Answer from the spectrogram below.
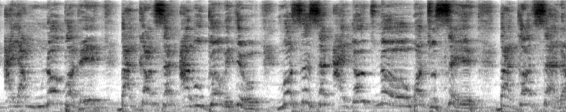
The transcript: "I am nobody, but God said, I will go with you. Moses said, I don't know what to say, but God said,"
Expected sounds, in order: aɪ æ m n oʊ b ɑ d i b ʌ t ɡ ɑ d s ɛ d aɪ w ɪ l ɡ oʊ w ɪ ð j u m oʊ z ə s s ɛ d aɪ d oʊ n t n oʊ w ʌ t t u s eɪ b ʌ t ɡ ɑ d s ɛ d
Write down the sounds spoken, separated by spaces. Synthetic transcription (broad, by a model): aɪ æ m n oʊ b ɑ d i b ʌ t ɡ ɑ d s ɛ d aɪ w ɪ l ɡ oʊ w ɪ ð j u m oʊ s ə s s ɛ d aɪ d oʊ n t n oʊ w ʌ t t u s eɪ b ʌ t ɡ ɑ d s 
